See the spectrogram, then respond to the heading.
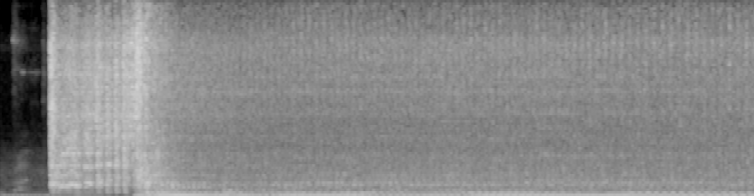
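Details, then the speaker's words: Bonnie, manual car on jack stands, first start after installing its fourth manual transmission, clutch pedal pressed: engine cranks, catches cleanly and settles into steady idle, no grinding or clunks from the gearbox; healthy start. "Alright, foot's on the clutch. I don't hear any weird noises yet. Oh, that feels good."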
